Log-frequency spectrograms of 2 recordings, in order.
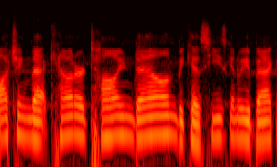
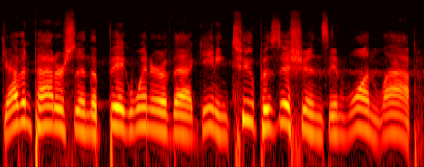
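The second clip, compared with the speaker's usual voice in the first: higher, louder thrilled call; excited race call; 6 semitones higher, 8 dB louder than usual. Real, not acted. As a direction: shout the pass as it unfolds. Three-wide pass, rising excitement.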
